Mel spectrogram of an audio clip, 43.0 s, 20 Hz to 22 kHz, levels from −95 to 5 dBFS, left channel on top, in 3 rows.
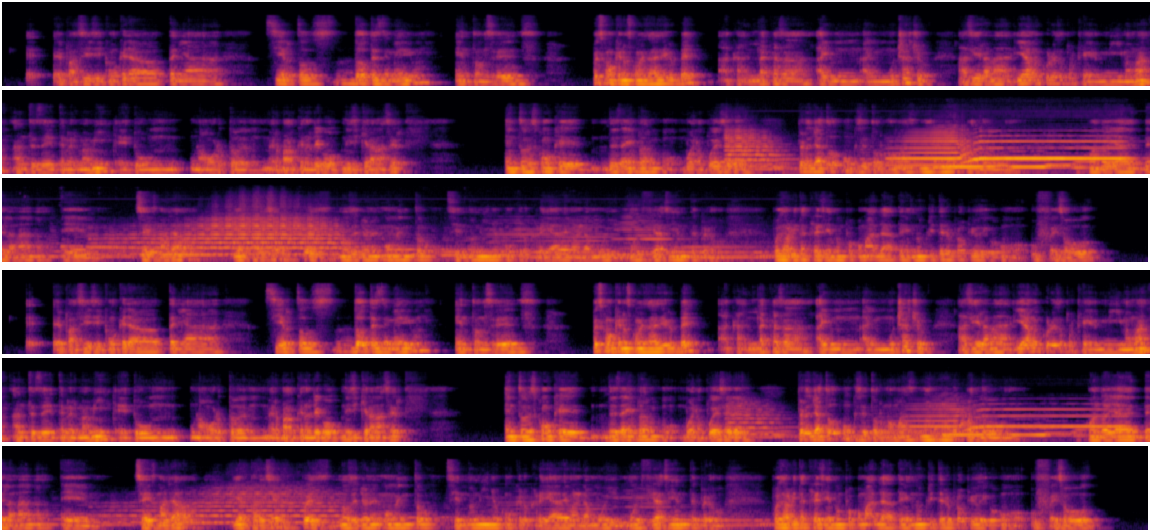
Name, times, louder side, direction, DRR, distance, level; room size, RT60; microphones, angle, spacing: voice 1, 0.3-2.7 3.3-5.3 5.7-6.5 7.4-8.7 8.9-11.6 11.9-19.5 20.6-23.7 24.3-27.0 27.9-29.9 30.4-31.1 31.5-38.0 38.3-42.3, right 3 dB, 80° right, 0.8 m, -28 dB
sound 1, 23.4-24.2 24.5-24.6 24.9-28.5 29.3-38.6, left 8 dB, 55° left, 0.3 m, -27 dB
2.6 x 2.6 x 3.3 m
head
